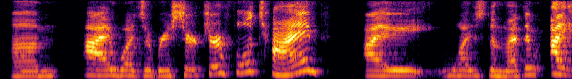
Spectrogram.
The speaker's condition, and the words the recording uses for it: Dysarthria. Like my dysarthria is about relearning how to talk.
